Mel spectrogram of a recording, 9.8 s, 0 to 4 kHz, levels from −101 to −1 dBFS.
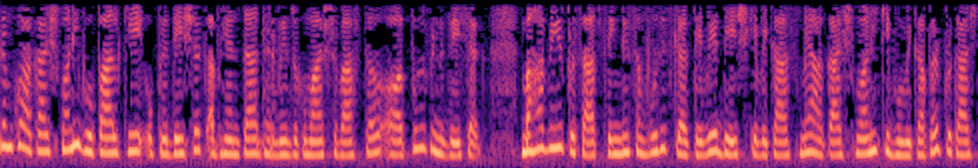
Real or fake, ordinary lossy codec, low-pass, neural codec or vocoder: real; none; 3.6 kHz; none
